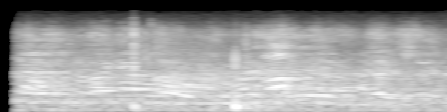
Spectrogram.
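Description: Football players calling out during play, with two sharp thuds of the ball being struck about half a second apart.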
